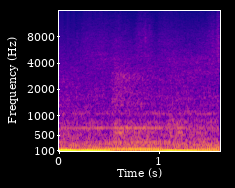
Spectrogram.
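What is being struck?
Nothing is struck.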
